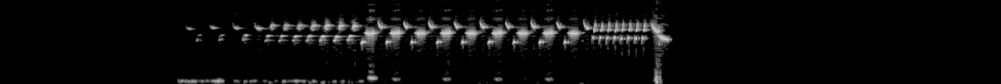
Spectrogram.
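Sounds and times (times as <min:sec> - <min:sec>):
European goldfinch song: 0:01.8 - 0:06.8.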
